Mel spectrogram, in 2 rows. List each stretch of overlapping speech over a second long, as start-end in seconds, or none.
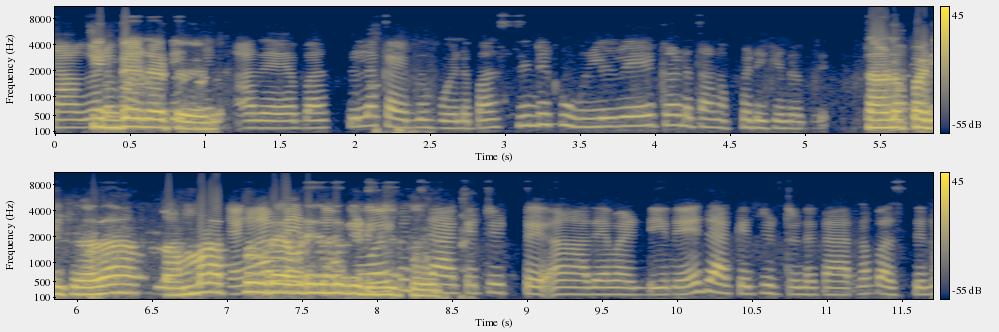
7.0-8.4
